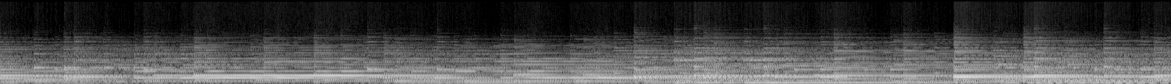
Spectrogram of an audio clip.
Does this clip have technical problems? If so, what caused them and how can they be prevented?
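Yes. A doubled audio track runs through the whole clip: a second full-band copy of the sound follows roughly 0.7 s behind the first at about the same level, with no decay or room colour. This is likely a second capture through a slower path or an edit holding two copies out of step. On a waveform every onset appears twice, about 0.7 s apart; on a spectrogram each event repeats as an identical, undimmed block. Prevent it by routing each source once and checking that no duplicate track or monitoring return is recorded.

Sample clock jitter is also present from start to finish. The converter's clock wanders by roughly 7 µs rms, so samples are taken slightly early or late. The error is largest where the waveform changes fastest, giving a hiss or roughness about 30 dB below the signal that rises with loud and high-frequency sound and disappears in silence. On a spectrogram it shows as a broadband haze that follows louder, brighter passages and clears in gaps. 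Prevent it by using a stable, low-jitter clock source or locking the converter to a clean reference.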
